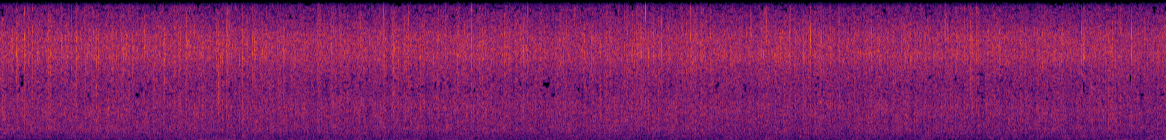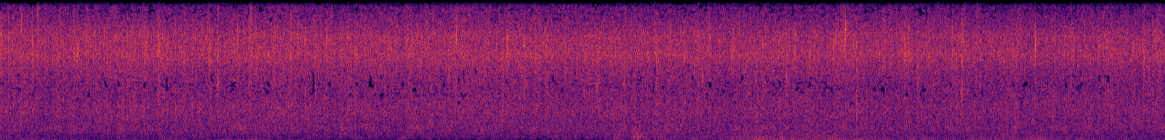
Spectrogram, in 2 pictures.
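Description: Steady heavy rain, with low rumbles of thunder a few times; the strongest rumble comes about three quarters of the way through.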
